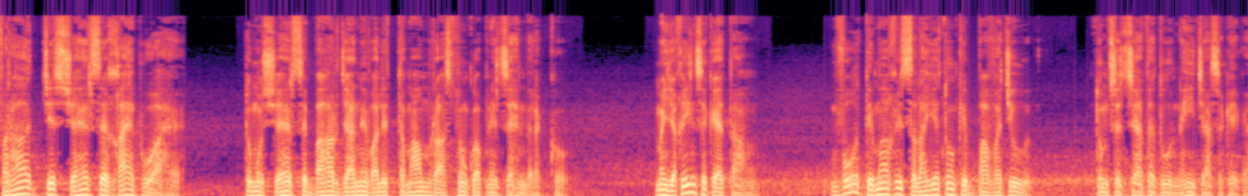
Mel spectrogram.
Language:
Urdu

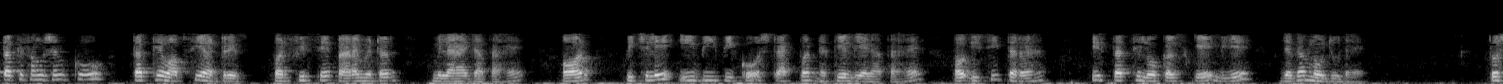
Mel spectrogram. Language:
Hindi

